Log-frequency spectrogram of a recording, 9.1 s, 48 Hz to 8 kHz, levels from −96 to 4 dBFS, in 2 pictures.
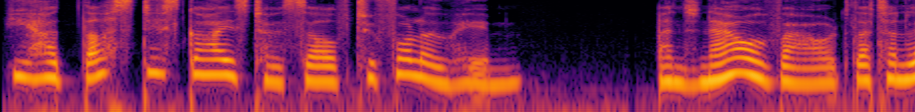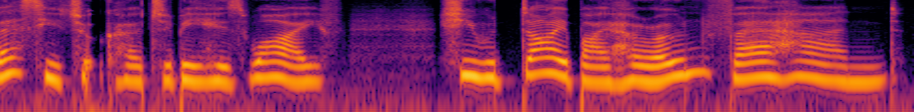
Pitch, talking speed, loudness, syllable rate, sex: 215 Hz, 185 wpm, -19 LUFS, 4.3 syllables/s, female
